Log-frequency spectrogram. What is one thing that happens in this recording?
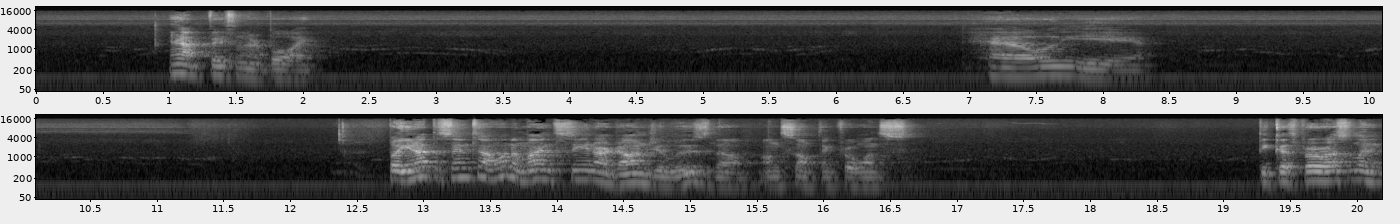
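A young man sings in short bursts close by.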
